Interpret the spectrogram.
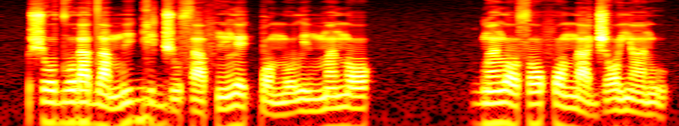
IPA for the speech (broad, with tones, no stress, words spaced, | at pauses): ʃo˦do˦ɾa˦da˧ mi˦ɡi˧ d͡ʒu˨sa˨fĩ˨˦le˧ k͡pɔ˨no˨˦li˧ mã˦nɔ˦ | ɡ͡bã˦lɔ˧sɔ˦fɔ˧ na˨d͡ʒɔ˧ jã˨ɾu˨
